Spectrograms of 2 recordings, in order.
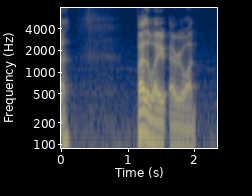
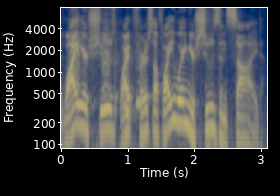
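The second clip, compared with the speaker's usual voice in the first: higher, louder exasperated scolding; annoyed; 8 semitones higher, 5 dB louder than usual. Retold or imitated. Podcaster mocking the fiance on the couch, exasperated and high. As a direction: scold him for wearing shoes indoors, exasperated. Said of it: "That annoyed me more than".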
